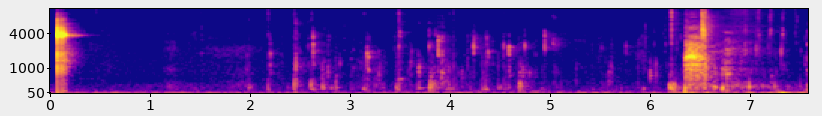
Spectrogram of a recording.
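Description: Someone drinks blonde beer from a large, heavy glass bottle: a bright clink of glass at the start, soft swallowing and small mouth sounds, then a louder sloshing burst near the end.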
